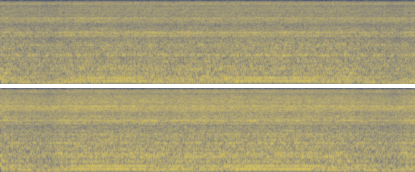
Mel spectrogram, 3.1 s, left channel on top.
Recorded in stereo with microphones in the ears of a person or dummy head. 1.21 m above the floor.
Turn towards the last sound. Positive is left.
turn(degrees=-50)  # may be behind; listen again after turning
